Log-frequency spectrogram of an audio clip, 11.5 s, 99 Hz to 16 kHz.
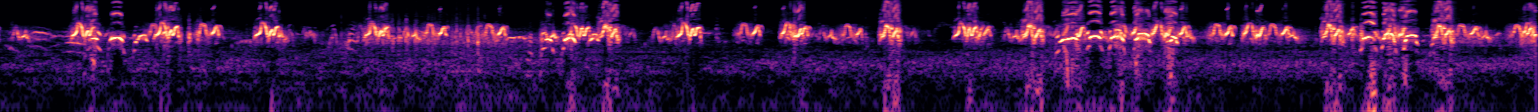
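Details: Osprey nest scene on a July morning in 2018 at 6:52, with a headless fish; continuous excited high-pitched chirping, short whistled notes in quick clusters, some slurred and upslurred, calling persisting throughout without pause.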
